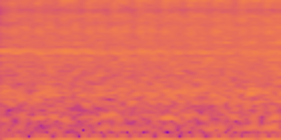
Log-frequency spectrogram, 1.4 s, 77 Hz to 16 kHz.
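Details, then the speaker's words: BMW E39 M5 with Dinan S1 conversion, started after sitting two months and put back to stock intake with adapters: steady V8 idle with a fast ticking that keeps pace with engine speed. It is lifter tick, which the owner hopes a drive will clear. "we have a working setup we have a smooth idle and a mean lifter tick cuz this car has been sitting for like 2"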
